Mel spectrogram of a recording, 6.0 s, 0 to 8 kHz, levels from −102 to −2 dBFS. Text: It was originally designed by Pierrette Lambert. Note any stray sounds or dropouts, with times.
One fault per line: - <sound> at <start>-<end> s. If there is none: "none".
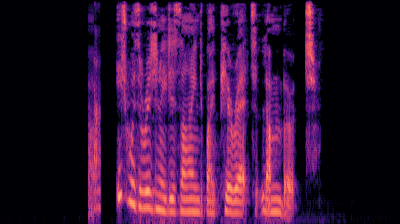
- laugh at 1.3-1.5 s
